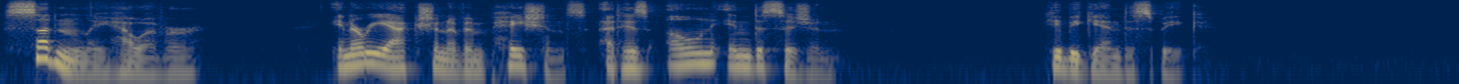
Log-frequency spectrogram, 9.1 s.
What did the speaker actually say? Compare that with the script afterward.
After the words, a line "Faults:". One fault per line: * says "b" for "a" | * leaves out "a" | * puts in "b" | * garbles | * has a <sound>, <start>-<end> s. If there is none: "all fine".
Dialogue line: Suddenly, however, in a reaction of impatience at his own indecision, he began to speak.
Suddenly, however, in a reaction of impatience at his own indecision, he began to speak.
Faults:
all fine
